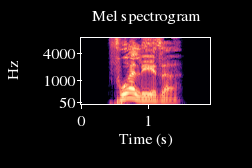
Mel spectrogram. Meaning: inflection of vorlesen: 1. first-person singular dependent present 2. first/third-person singular dependent subjunctive I
- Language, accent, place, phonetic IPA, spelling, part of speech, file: German, Germany, Berlin, [ˈfoːɐ̯ˌleːzə], vorlese, verb, De-vorlese.ogg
